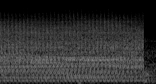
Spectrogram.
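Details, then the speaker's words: 1979 Jeep Cherokee parked over 20 years, ignition switched on: loud steady rattling buzz with fast even pulse from mid-vehicle, cutting off abruptly; owner thinks it is the electric fuel pump. "That thing is making the noise, and I think it's the fuel pump. I think it's an electric fuel pump."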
